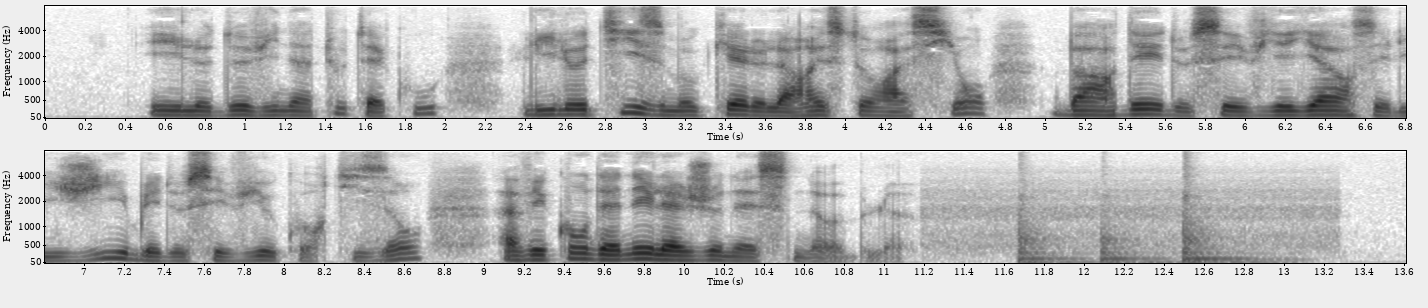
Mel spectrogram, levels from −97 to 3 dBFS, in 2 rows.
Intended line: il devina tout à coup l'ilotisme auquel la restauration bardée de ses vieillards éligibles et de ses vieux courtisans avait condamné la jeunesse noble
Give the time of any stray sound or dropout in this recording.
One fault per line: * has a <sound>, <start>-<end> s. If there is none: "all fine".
* has a thud, 11.7-13.2 s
